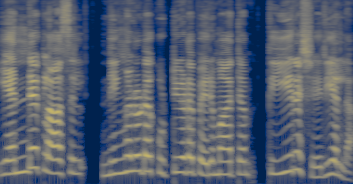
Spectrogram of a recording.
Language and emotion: Malayalam, angry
